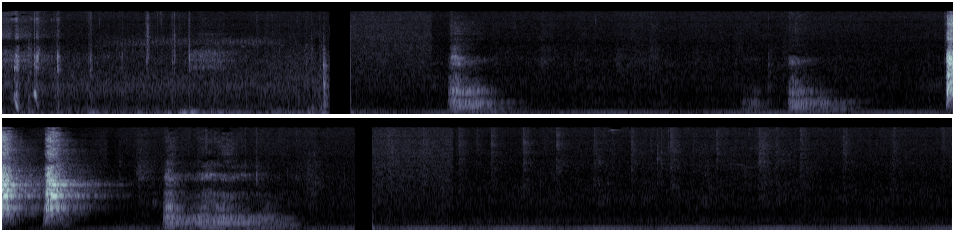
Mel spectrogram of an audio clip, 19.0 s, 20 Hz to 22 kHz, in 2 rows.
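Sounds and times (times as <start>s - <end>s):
dog barking: 9.4s - 11.3s.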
